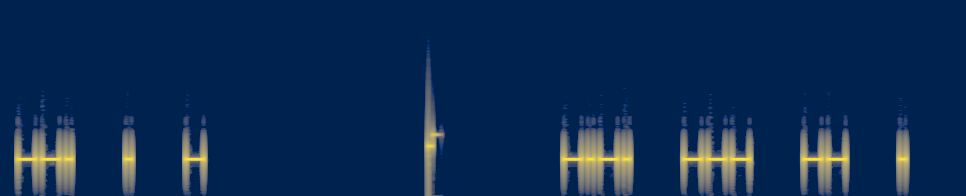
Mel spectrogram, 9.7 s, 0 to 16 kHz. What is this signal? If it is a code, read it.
Morse code, heard as a keyed tone, about 20 wpm, spaced as for 11 wpm, 700 Hz. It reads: GET COME
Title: 3x Character Spacing - Top 200 Words - 20wpm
